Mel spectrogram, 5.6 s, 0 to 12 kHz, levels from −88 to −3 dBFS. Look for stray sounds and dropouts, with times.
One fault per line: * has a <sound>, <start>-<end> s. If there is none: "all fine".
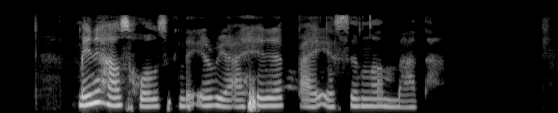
all fine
